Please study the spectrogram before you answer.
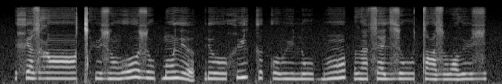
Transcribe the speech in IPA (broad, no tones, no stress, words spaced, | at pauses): xʲɑzɣɑːǀʰy zõɣozu ɓõlʲə | ɾʲoːxylʲkə koβynuː bõ | ðãsɛlʲzuː tɑz βɔðyz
